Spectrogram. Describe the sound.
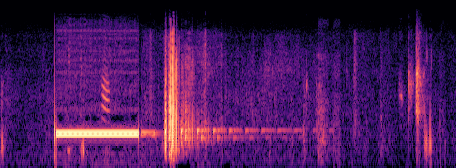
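A telephone dials a house phone, opening with a loud, steady dial tone for about two seconds. A sharp burst of clicks follows, then a fainter lingering tone and scattered quiet ticks.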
